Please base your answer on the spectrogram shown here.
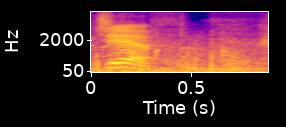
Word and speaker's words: GIF: It's pronounced GIF.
